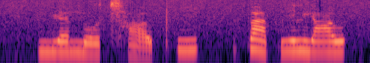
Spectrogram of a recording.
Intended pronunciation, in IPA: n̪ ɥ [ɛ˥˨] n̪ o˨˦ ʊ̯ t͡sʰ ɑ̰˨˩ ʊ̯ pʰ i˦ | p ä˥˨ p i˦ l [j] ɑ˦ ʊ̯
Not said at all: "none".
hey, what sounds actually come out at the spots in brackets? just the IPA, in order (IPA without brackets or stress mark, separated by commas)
ɛ˦, j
